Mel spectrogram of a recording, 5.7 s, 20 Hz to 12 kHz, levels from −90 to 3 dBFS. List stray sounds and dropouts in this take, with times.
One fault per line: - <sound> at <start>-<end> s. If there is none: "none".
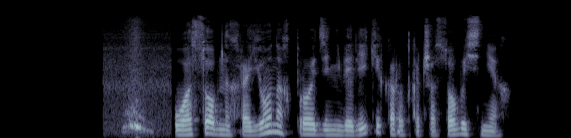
- whoosh at 1.2-1.6 s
